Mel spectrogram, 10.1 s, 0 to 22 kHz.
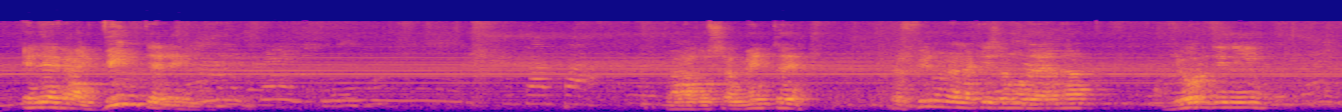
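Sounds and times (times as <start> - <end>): electrical buzz: 0.0 - 10.0.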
